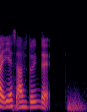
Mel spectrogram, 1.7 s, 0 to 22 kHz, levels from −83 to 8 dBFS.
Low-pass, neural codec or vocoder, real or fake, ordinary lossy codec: 7.2 kHz; codec, 16 kHz, 6 kbps, DAC; fake; MP3, 48 kbps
